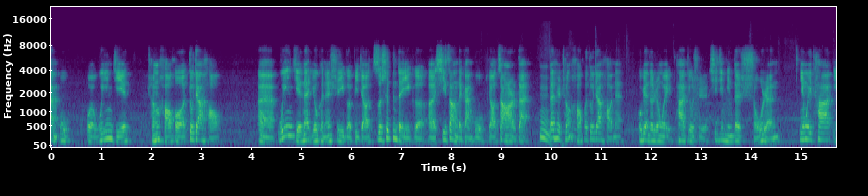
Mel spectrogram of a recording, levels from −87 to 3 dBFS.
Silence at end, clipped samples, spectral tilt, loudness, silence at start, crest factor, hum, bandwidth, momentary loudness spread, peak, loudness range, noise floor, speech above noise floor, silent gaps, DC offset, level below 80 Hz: 0 s; under 0.1%; -4.5 dB/octave; -26 LUFS; 0 s; 20 dB; none; 9.2 kHz; 9 LU; -6 dBFS; 3 LU; -55 dBFS; 29 dB; none; under 0.1%; -68 dBFS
